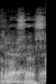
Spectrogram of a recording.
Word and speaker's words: Roses: Roses, le llaman Roses y no es Roses. En catalán es Rosas.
